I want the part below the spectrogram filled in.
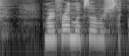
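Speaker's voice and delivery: normal talking voice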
